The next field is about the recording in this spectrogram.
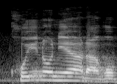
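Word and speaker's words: κοινωνία: 코이노니아라고 발음되는 이 단어입니다.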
